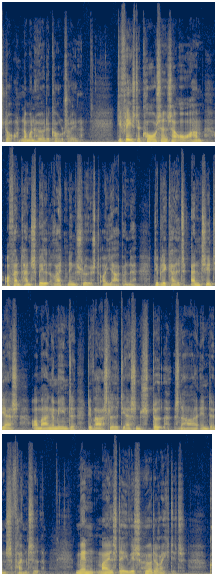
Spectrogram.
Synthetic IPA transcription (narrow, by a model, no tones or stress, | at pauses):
sd̥ɒ̰ːnɒmænɦøɐɾəkʰɒlt͡sʰeɪn | d̥ifle̝̰ːsd̥əkʰɒːsəð̞̩ˠsɑ̈ɪʔɒʊ̰ɐhɑ̈mʔɒ̽fæn̰d̥hænsːb̥e̝l̰ʁad̥ne̝ŋslø̰ːsd̥ɒ̽jæb̥ənə | d̥e̝b̥le̝kʰæl̰d̥ænt͡sʰid̥jæsʔɒ̽mɑ̈ŋəme̝ːnd̥əd̥e̝ʋɑ̈slɛð̩ˠd̥jæsn̩sd̥øð̰ˠsnɑ̈ːɐʔend̥ensfʁamt͡sʰið̰ˠ | menmɑ̈ɪlsd̥eːʋishøɐɾəʁeɡ̥d̥id̥k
